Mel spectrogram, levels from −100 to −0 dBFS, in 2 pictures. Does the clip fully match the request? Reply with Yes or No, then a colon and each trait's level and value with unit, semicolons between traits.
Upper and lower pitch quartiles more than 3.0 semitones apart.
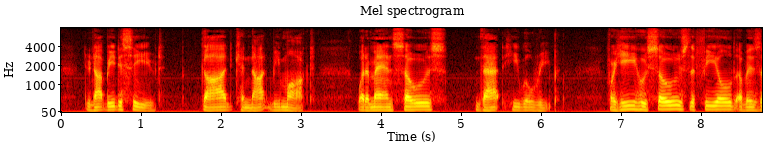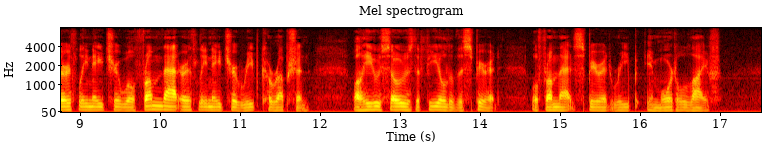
No: narrow, 2.5 semitones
